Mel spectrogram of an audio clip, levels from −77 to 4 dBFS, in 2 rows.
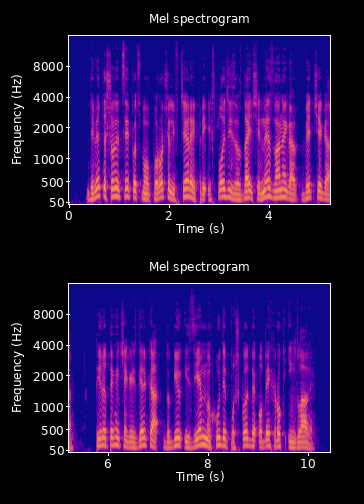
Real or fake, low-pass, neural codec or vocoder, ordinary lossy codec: fake; 14.4 kHz; codec, 44.1 kHz, 3.4 kbps, Pupu-Codec; AAC, 96 kbps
